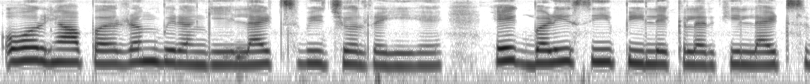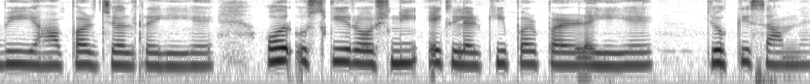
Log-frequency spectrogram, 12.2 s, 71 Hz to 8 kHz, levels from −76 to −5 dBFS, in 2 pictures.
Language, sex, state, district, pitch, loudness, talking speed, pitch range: Hindi, female, Uttar Pradesh, Ghazipur, 225 Hz, -23 LUFS, 175 wpm, 215-240 Hz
